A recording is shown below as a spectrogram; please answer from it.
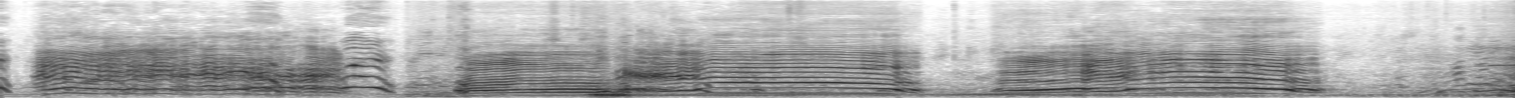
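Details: Angry, rampaging cow that broke loose and got out of control, Indonesia; three long, loud harmonic bellows of about two to three seconds each, rising then sinking at the ends, separated by short quiet gaps.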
